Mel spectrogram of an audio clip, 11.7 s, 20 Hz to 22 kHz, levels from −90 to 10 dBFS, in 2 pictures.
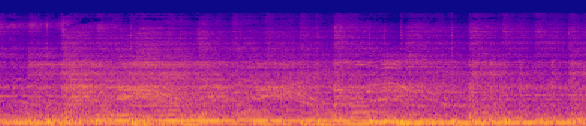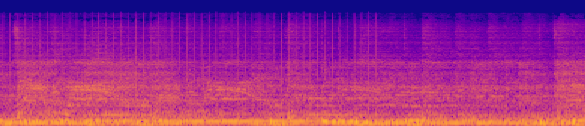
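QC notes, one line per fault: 5.89–9.63 s, train of clicks: steady ticking at 13.7 per second, around fifty clicks poking well above the sound, likely interference from nearby gear.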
